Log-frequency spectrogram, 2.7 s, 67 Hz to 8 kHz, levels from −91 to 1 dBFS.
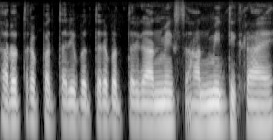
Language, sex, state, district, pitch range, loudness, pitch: Hindi, male, Bihar, Bhagalpur, 115-120 Hz, -18 LUFS, 120 Hz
